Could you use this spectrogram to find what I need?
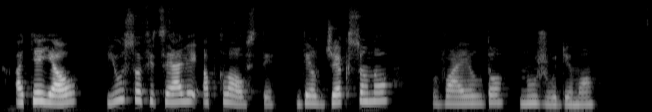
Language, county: Lithuanian, Vilnius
